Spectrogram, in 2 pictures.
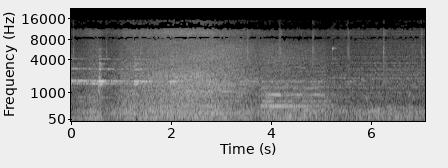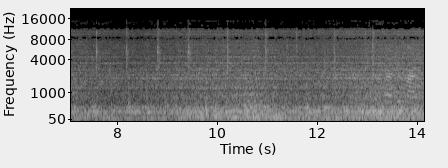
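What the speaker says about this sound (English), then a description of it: "this is the Montreal-bound train that passes through just before our train to Ottawa" A Montreal-bound passenger train rumbles past near Casselman, Ontario, with a steady roar and clattering wheels, loud at first and then settling into a continuous rolling noise.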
